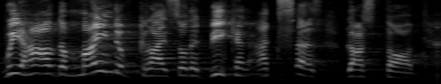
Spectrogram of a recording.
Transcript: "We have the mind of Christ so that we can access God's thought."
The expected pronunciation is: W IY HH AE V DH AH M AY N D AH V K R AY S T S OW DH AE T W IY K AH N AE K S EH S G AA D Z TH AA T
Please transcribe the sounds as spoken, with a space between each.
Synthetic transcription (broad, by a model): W IY HH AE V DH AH M AY N D AH V K R AY S T S OW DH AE T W IY K AH N AE K S EH S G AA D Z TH AA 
